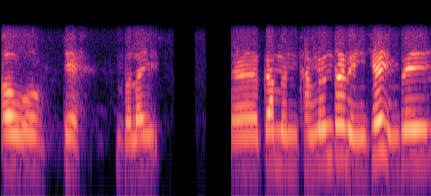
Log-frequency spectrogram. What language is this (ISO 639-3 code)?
brx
